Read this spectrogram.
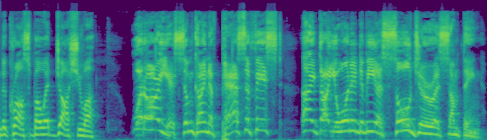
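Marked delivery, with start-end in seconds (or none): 2.0-7.2 mocking demon. A narrator's reading. Demon mocks the boy.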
